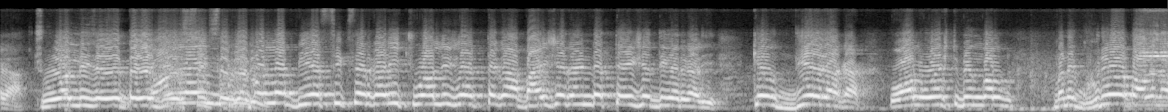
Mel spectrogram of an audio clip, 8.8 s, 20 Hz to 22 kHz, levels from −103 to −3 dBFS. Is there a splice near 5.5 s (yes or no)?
no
